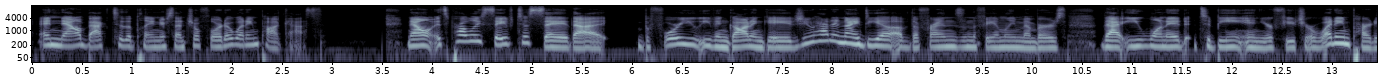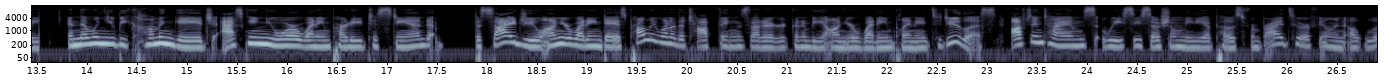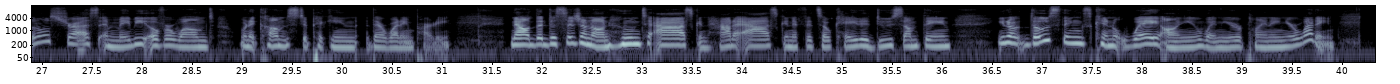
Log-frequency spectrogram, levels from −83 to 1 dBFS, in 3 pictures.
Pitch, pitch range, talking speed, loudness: 185 Hz, 170-220 Hz, 205 wpm, -30 LUFS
